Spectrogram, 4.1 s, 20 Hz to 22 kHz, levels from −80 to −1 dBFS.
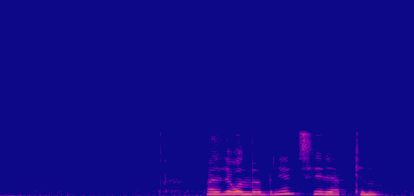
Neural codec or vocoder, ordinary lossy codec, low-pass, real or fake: codec, 16 kHz, 4 kbps, X-Codec, HuBERT features, trained on balanced general audio; AAC, 48 kbps; 7.2 kHz; fake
